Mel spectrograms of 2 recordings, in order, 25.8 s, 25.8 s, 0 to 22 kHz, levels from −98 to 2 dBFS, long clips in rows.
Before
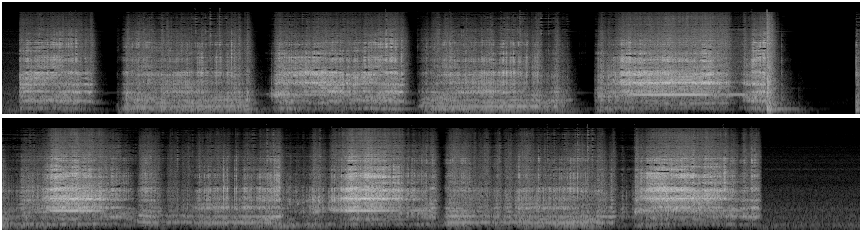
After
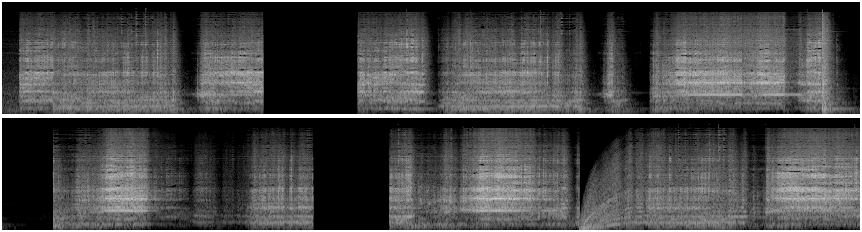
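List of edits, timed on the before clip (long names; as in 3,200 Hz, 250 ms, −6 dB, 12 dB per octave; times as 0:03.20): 0:00.76–0:01.87: remove
0:03.64–0:04.16: duplicate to 0:08.32
0:05.02: splice in silence 1.42 s
0:10.26–0:10.90: reverse
0:14.13–0:15.80: duck −16 dB, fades 0.13 s
0:16.70: splice in silence 1.14 s
0:19.55: tape start 0.76 s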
